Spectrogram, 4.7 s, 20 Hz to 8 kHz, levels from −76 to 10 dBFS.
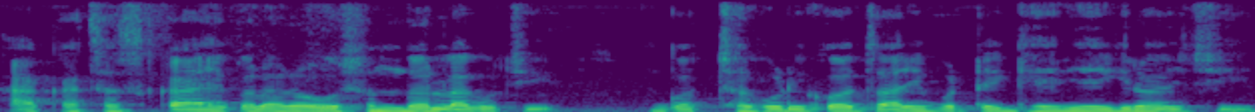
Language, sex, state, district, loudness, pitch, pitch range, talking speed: Odia, male, Odisha, Nuapada, -15 LUFS, 150 Hz, 140-155 Hz, 155 wpm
